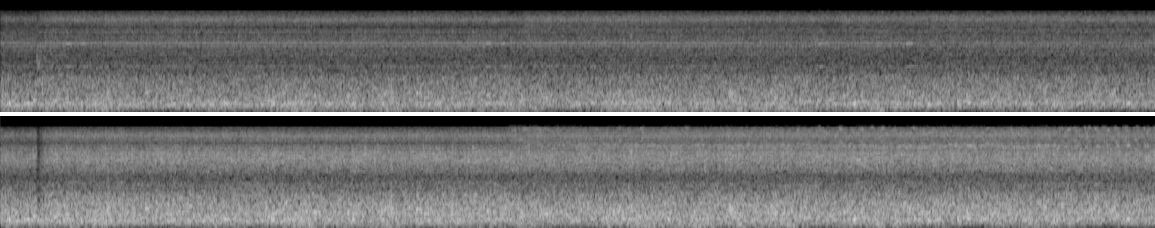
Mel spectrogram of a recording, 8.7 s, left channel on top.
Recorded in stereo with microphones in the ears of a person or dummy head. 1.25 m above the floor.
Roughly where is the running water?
Right.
